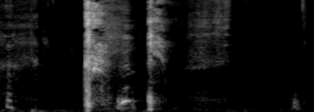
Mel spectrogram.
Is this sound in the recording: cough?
yes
